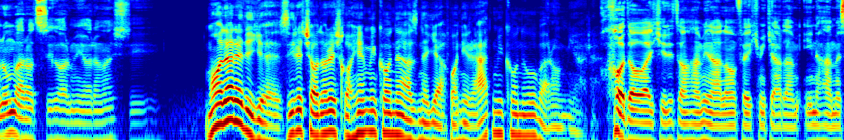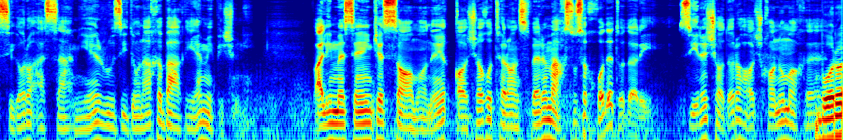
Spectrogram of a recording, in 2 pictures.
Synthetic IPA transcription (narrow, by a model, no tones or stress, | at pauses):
numbæɾɒːt̪siɡɒːɾmijɒːɾemæʃt̪i | mɒːd̪æɾe̞d̪iːɟe̞ziːɾet͡ʃʰɒːd̪ɒːɾeʃɢɒːjemːiːkʰo̞ne̞æzne̞ɟæhb̥ɒːniːɾæd̪miːkʰo̞ne̞obæɾɔmːijɒ̰ɾexod̪ɒːvæcʰiːliːt̪ʰɒːɦæmiːnælɒnfe̞cʰmiːcʰæɾd̪æmiːnɦæme̞siɡɒːɾo̰ʔæ̰z̥sæ̰hmijejeɾuːziːd̪onæxebæɣije̞miːpʰiʃṵnḭ | væ̰liːme̞sle̞iːŋcʰe̞sɒːmɒ̰ːnejeɢɒːt͡ʃʰɒːɣot̪ʰe̞ɾɒːnsfe̞ɾemæxsuːse̞xo̞d̪e̞t̪ʰod̪ɒ̰ːɾḭ | z̥iːɾet͡ʃʰɒːd̪ɒːɾeɦɒːt͡ʃxɒːnumɒːxeboɾo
